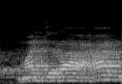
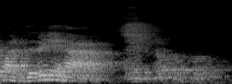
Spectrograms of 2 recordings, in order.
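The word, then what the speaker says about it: مَجْرَاهَا: Ya, di bawah hari itu ra majraha tulisannya dibaca majriha. Apa satu?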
